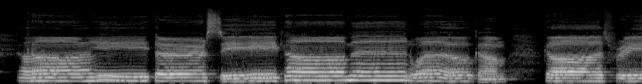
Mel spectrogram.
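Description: Two men singing a hymn together without accompaniment, in long held notes broken by short pauses for breath between phrases.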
